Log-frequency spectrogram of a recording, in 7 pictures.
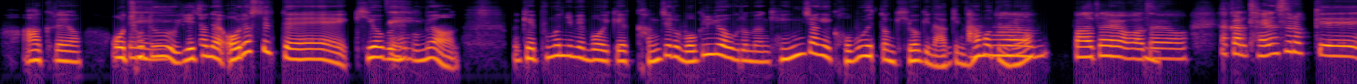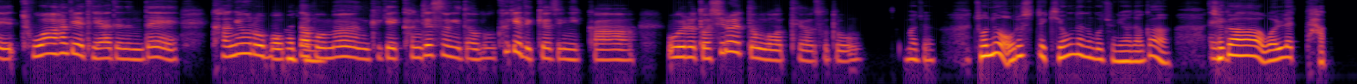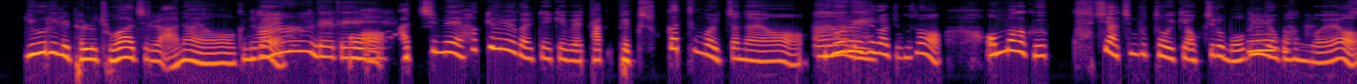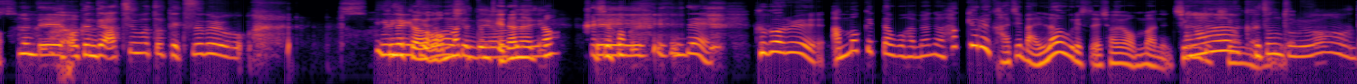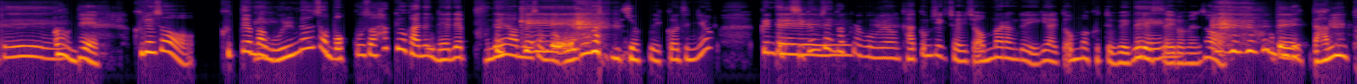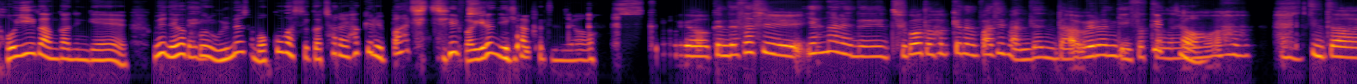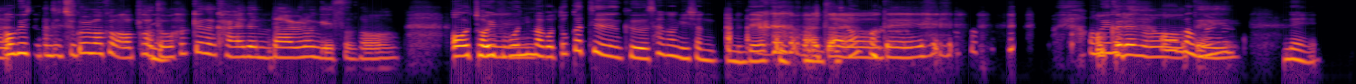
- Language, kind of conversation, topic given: Korean, unstructured, 아이들에게 음식 취향을 강요해도 될까요?
- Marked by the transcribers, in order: tapping; other background noise; laugh; laughing while speaking: "그니까 엄마도 참 대단하죠? 그죠?"; laugh; laughing while speaking: "울고 갔던"; laugh; laugh; laughing while speaking: "빠지지. 막 이런 얘기하거든요"; laugh; laugh; laugh; laugh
